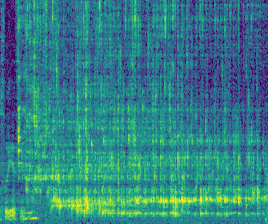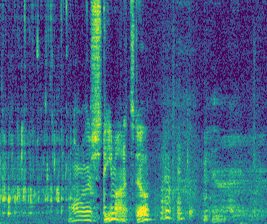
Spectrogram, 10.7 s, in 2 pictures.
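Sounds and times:
speech: 0.1s - 1.2s, 6.8s - 10.0s
water being poured: 0.4s - 6.9s.

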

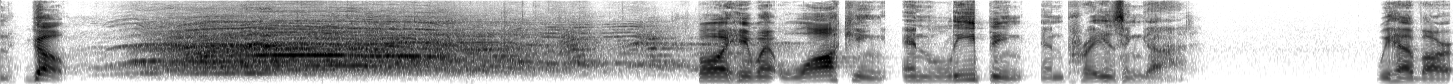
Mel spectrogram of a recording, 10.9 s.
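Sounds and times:
speech: 0.2s - 0.6s, 5.2s - 9.0s, 10.3s - 10.8s
church audience cheering: 0.8s - 6.0s.

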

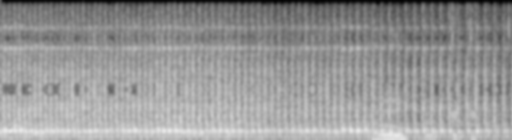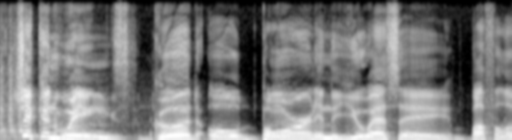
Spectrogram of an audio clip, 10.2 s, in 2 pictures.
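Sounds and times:
spinning prize wheel clicking: 0.0s - 6.0s
speech: 3.7s - 10.2s.

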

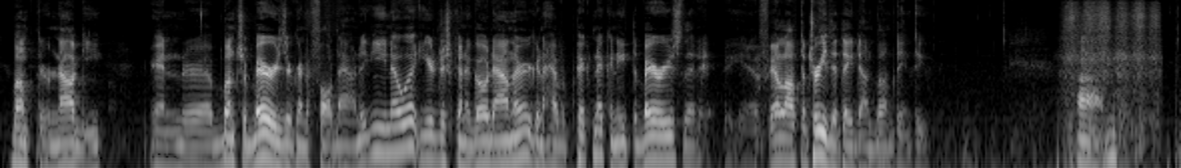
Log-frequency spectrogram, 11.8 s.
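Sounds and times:
speech: 0.1s - 9.4s, 10.6s - 11.8s
person sniffing: 10.1s - 11.7s.

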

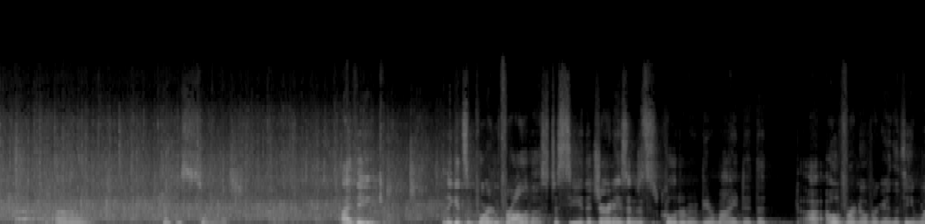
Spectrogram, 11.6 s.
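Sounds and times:
audience applause: 0.0s - 6.4s
speech: 0.7s - 1.3s, 2.0s - 3.1s, 4.2s - 4.9s, 5.5s - 11.5s.

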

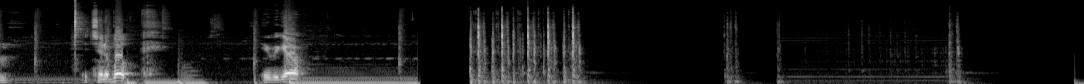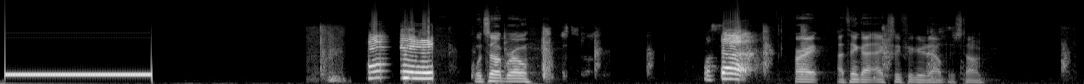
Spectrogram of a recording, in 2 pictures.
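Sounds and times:
speech: 0.0s - 0.2s, 0.8s - 1.6s, 2.6s - 3.2s, 14.6s - 16.3s, 17.9s - 20.8s
telephone call dial tone: 10.9s - 12.4s.

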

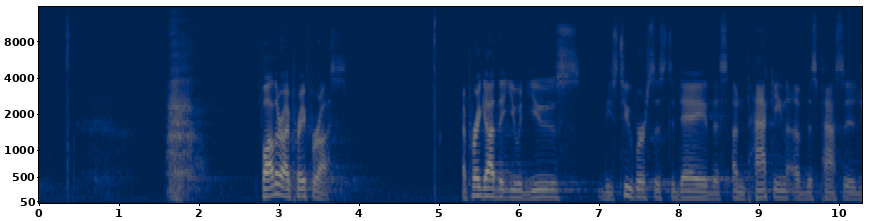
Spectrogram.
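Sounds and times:
deep breath drawn before praying: 0.4s - 2.6s
speech: 2.8s - 3.9s, 5.3s - 10.2s.

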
